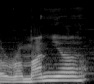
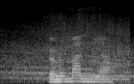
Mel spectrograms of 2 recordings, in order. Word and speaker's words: Romagna: Romagna. Is it Romagna, Skip? Romagna. Romagna. Nah, it's not I know. Romagna, mate. I know. That's how it's... Just say how it's spelled. Imola. Oh, like lasagna.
